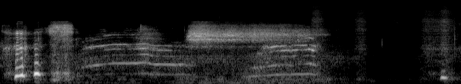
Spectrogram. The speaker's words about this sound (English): Cat wants attention.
